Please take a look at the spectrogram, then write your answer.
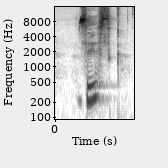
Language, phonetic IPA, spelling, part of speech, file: Czech, [ˈzɪsk], zisk, noun, Cs-zisk.ogg
- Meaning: gain, profit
